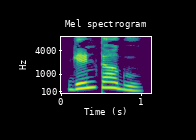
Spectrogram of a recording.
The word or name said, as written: ಗೆಂಟಾಗು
